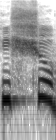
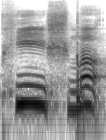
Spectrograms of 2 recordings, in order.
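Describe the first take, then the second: First: The m is absorbed, not pronounced separately. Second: Both the s and the m are pronounced. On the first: This is the everyday Bengali way. "Bangla হলে ভীষ্ম বলতাম" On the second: This is the Sanskrit way. "স আর ম উচ্চারণ করতে হবে"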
